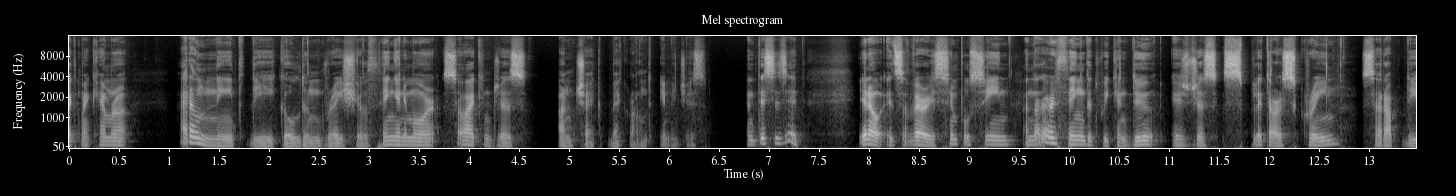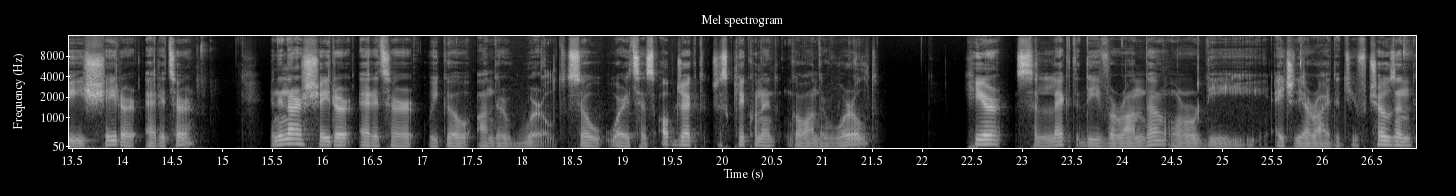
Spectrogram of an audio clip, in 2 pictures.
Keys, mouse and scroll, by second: 6.7-8.1 scroll up 1, 9.1-9.5 scroll down 1, 22.3-23.2 scroll up 5.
